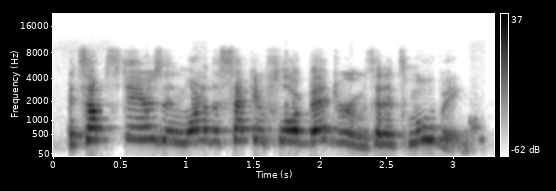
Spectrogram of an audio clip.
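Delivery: high-pitched, alarmed screaming. Retelling what a psychic said during a seance: imitating someone screaming. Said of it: "she starts screaming".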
